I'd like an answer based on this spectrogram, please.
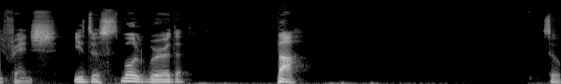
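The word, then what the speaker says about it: pas: is the small word PA so p a s but the S is silent because it's the last consonant of the word so just PA and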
